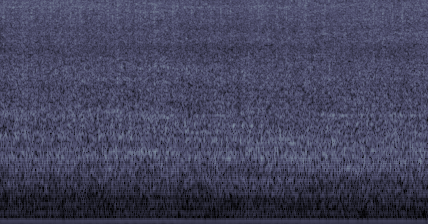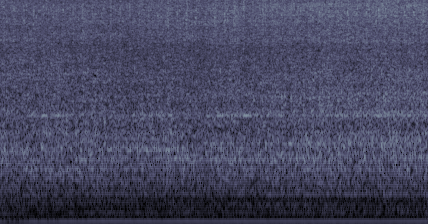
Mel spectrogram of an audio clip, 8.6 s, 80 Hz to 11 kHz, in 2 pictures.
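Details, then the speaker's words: 1976 Chevrolet Chevette 1.4L automatic four-cylinder, just bought, idling: smooth, even low hum with no knocks, ticks or misses; no smoke, runs quiet and healthy. "See that? No smoke. Runs like a champ."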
